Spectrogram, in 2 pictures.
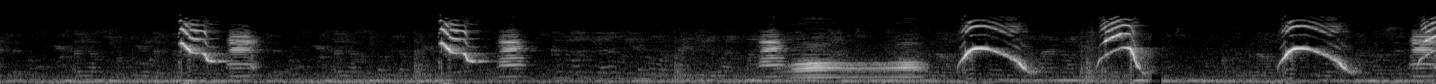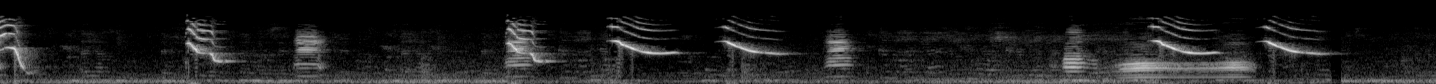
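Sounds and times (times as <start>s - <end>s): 
common hill myna whistling song: 1.8s - 2.6s, 4.4s - 5.3s, 7.6s - 10.4s, 11.0s - 11.6s, 12.8s - 13.6s, 16.2s - 17.5s, 19.4s - 23.0s, 25.0s - 27.8s.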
